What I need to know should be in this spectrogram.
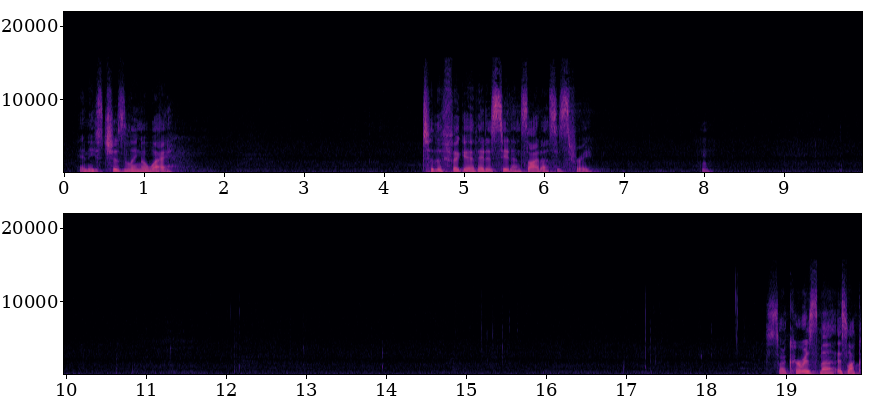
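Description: A middle-aged woman speaks calmly into a microphone over loudspeakers, with long pauses.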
